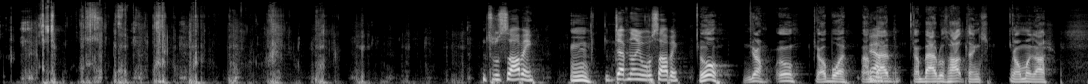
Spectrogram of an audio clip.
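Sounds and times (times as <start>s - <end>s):
crunching and chewing tortilla chips: 0.0s - 7.0s
speech: 4.9s - 10.8s.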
